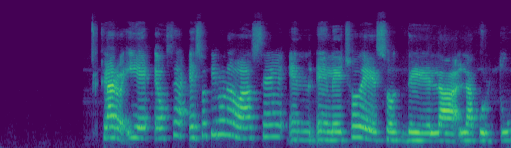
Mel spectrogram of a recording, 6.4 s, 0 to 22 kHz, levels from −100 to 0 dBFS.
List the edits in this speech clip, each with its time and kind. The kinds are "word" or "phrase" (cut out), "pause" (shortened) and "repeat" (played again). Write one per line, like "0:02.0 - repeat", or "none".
0:01.2 - pause
0:03.6 - word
